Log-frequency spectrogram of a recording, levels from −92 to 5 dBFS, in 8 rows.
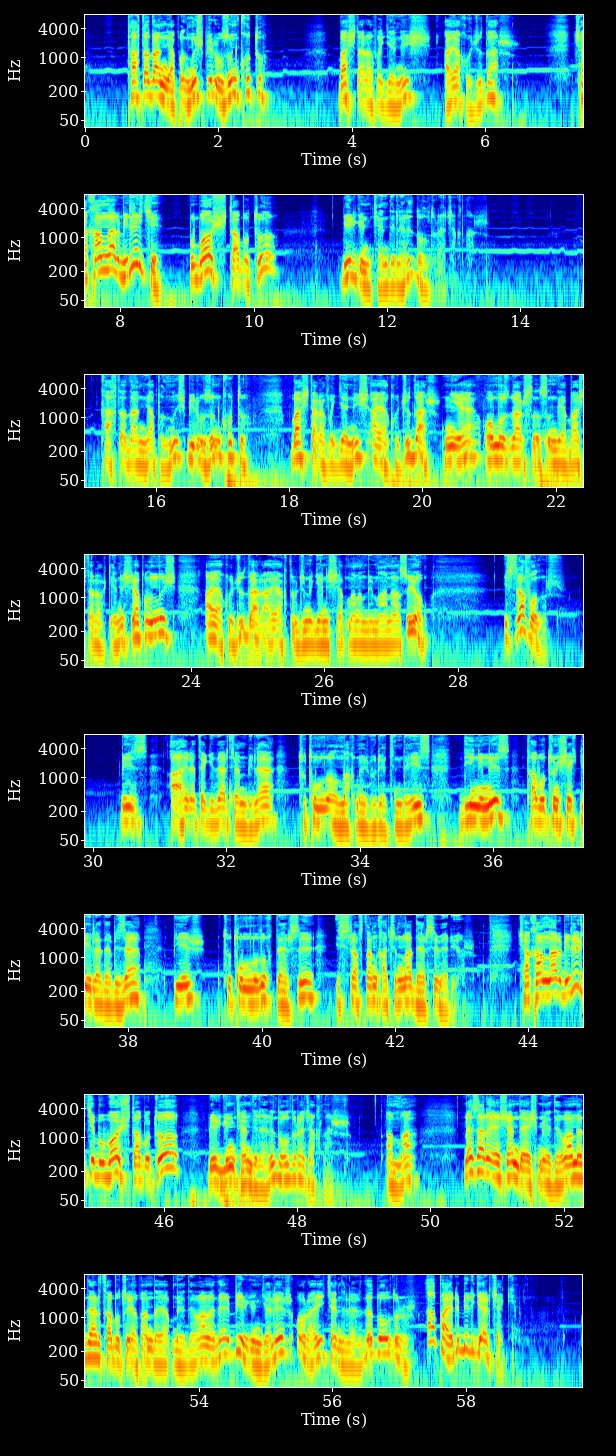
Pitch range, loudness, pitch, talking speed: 105-155 Hz, -19 LUFS, 125 Hz, 105 wpm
